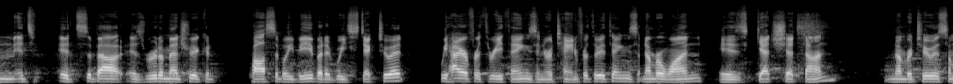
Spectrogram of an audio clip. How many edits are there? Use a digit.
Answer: 2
